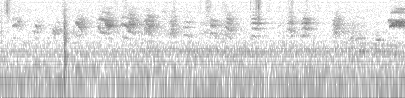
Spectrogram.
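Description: Faint small birds chirping in quick, short, high notes, over and over, with one sharp click about a second in.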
